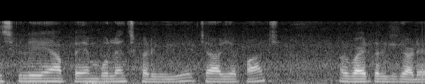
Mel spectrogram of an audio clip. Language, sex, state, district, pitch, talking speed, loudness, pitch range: Hindi, male, Chandigarh, Chandigarh, 130 Hz, 210 wpm, -18 LUFS, 125-135 Hz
